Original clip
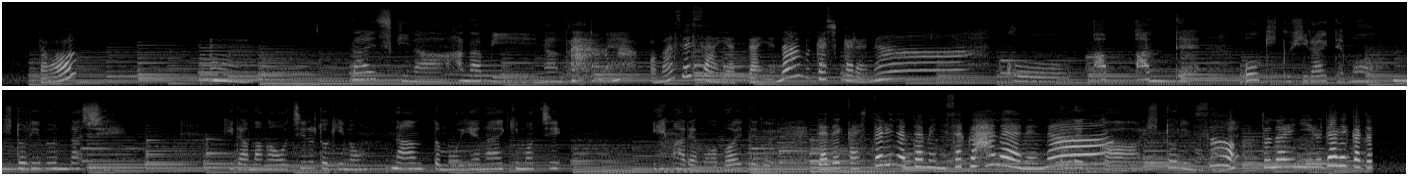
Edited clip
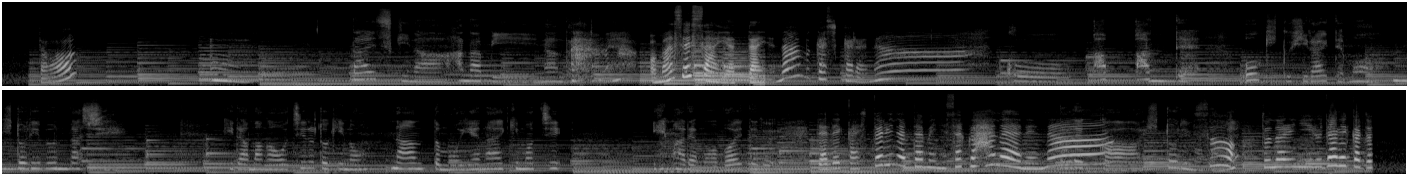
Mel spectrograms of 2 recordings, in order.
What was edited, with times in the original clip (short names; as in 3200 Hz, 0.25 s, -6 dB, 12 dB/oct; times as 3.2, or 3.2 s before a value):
6.38–7.63 gain +9.5 dB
